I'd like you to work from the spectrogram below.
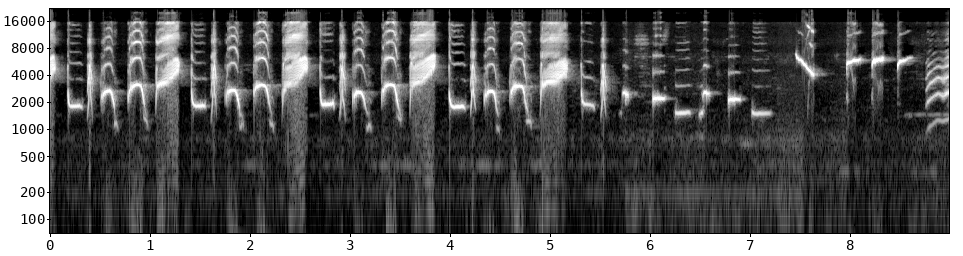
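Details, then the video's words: Asian pied starling in full varied song meant to teach captive starlings: fast repeated hooked whistles alternating with harsh bursts, then softer descending notes and a few high sweeping whistles. "Suara Jalak Suren Gacor Full Variasi Cocok Buat Masteran & Pancingan Burung Jalak Agar Gacor Isian"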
